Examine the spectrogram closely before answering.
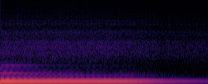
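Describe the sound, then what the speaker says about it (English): A single open low E string on a guitar rings out close and alone, a steady sustained bass note that slowly decays over about two seconds. "that low E string sounds like this"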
